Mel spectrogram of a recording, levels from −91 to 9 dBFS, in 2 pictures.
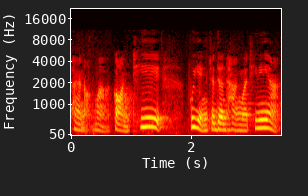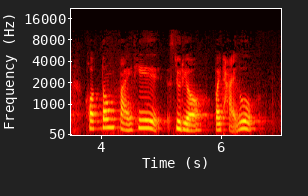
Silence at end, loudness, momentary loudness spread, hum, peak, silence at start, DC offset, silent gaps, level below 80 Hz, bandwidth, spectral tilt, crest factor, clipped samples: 0.35 s; -24 LUFS; 8 LU; none; -6 dBFS; 0 s; under 0.1%; none; -66 dBFS; 10.5 kHz; -7 dB/octave; 16 dB; under 0.1%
